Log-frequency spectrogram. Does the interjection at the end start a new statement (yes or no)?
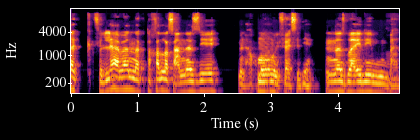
no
